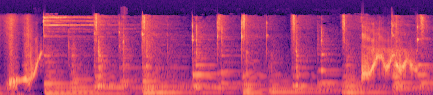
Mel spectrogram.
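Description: Upbeat children's background music with a steady beat, with a quick rising cartoon sound effect just after the start and another near the end.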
